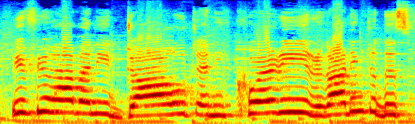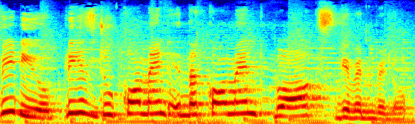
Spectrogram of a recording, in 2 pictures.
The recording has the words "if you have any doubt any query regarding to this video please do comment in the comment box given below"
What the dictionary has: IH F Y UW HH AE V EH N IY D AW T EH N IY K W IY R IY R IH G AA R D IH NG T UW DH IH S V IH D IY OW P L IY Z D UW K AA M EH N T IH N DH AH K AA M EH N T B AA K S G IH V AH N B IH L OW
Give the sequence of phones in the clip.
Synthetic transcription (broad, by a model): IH F Y UW HH AE V EH N IY D AW T EH N IY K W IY R IY R IH G AA R D IH NG T UW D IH S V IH D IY OW P L IY Z D UW K AA M EH N T IH N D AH K AA M EH N T B AA K S G IH V AH N B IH L OW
